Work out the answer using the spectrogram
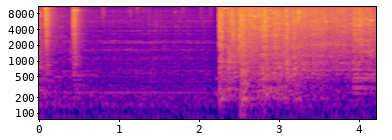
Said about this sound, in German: Genau. Und unter dem Druck platzt die Flasche halt.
